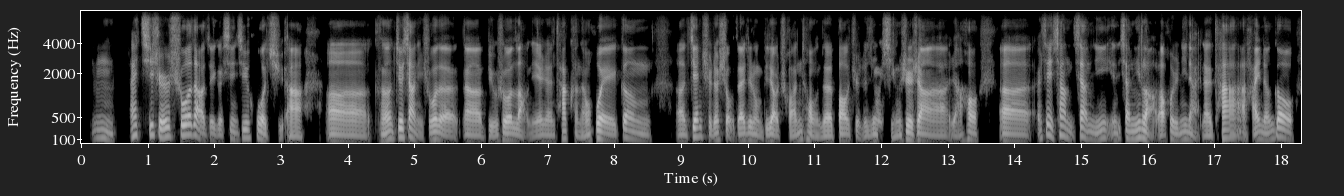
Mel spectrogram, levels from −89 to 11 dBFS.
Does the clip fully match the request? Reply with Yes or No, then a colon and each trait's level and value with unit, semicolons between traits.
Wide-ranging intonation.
Yes: wide, 5.7 semitones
